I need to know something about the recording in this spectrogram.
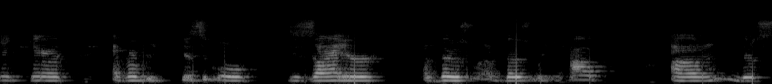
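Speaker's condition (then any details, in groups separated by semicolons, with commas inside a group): Cerebral palsy; from birth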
